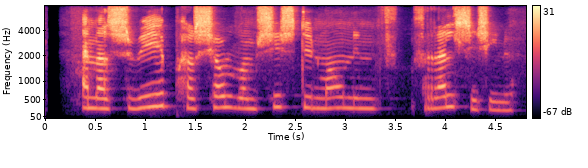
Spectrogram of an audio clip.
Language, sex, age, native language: Icelandic, female, 11, Icelandic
